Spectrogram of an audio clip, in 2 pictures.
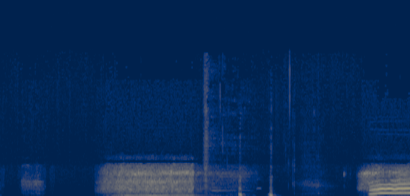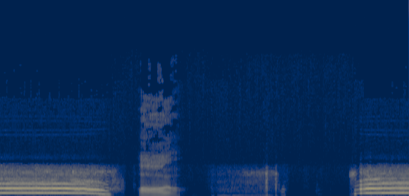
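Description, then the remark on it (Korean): A person imitates a friend's heavy "elephant-type" snoring with their voice: long rasping inhales and loud harmonic trumpeting snorts, repeated several times in close succession, with a brief breathy pause between bursts. “이번에는 그 유형별 코골이 한번 해보겠습니다.”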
